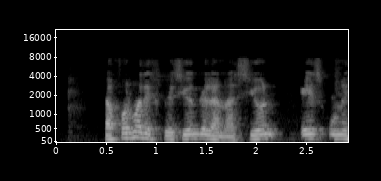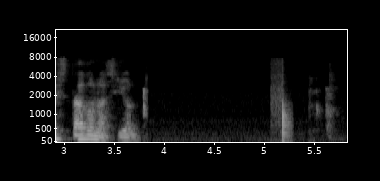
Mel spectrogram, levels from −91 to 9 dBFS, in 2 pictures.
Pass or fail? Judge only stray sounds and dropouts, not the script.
fail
